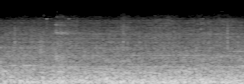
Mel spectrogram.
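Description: Steady, low rumbling room noise of a large conference hall with a seated audience of several hundred, with no distinct event standing out.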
